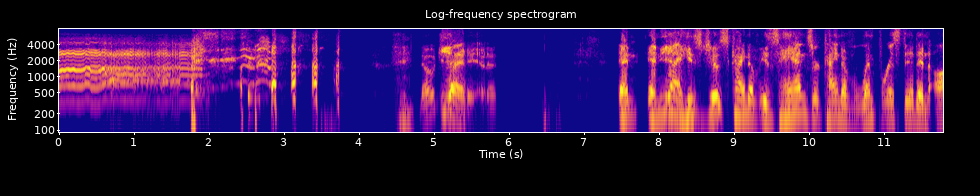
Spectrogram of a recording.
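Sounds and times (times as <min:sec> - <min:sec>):
voice imitating a high operatic scream: 0:00.0 - 0:02.9
laughter: 0:01.7 - 0:03.8, 0:04.5 - 0:05.5
speech: 0:04.8 - 0:06.0, 0:07.5 - 0:11.7.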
